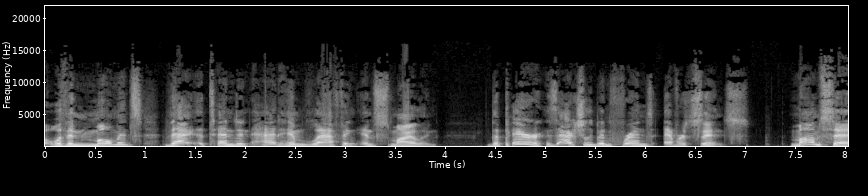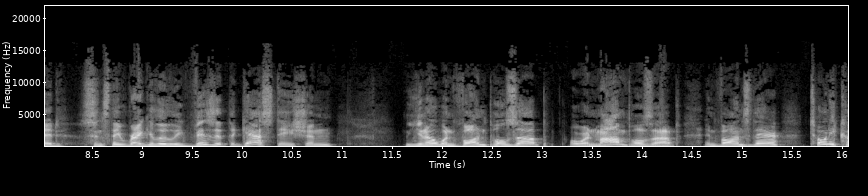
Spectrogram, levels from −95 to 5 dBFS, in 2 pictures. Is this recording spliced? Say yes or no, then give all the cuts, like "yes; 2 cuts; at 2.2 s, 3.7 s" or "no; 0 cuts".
no; 0 cuts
